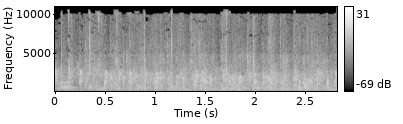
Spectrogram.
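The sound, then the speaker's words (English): Audience applause at a political campaign gathering, thick steady clapping from a crowd that carries on evenly from start to finish at a low, constant level. “give yourselves a round of applause for”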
